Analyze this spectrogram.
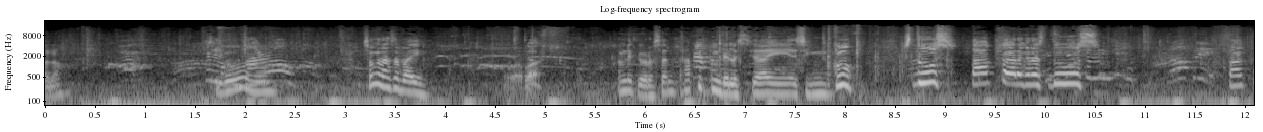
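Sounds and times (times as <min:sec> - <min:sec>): rooster crowing: 0:03.8 - 0:05.7.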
